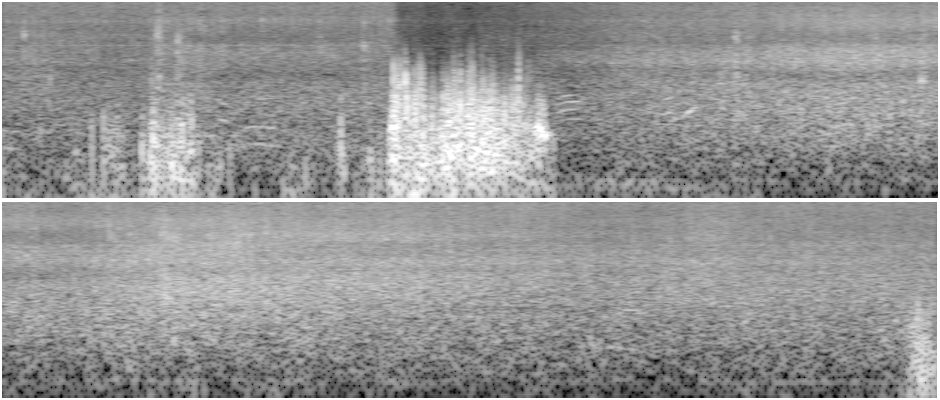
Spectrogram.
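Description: Sea surf washing against a harbour jetty, with wind buffeting the microphone. A loud rush about three seconds in lasts roughly a second, then a steady wash of sea and wind.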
